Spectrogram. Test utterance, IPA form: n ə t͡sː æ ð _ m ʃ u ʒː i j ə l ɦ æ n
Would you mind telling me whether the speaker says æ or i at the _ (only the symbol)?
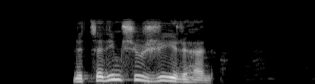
i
